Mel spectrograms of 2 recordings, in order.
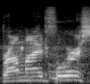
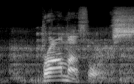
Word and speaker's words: Brahma Force: activate the elevator switch i was saying it wrong before though it's uh it's not i think i said bromide force it's actually brahma force just playing brahmaforce and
